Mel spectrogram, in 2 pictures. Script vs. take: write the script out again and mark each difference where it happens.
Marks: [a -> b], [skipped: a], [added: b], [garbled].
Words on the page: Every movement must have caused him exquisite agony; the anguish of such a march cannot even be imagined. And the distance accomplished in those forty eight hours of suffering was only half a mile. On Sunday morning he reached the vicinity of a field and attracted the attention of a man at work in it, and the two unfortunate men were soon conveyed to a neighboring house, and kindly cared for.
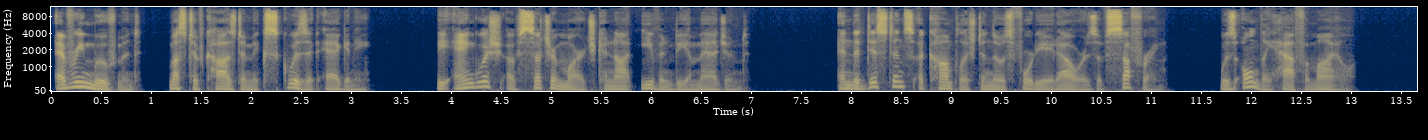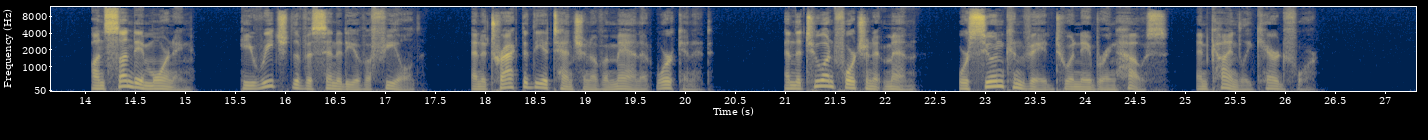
Every movement must have caused him exquisite agony; the anguish of such a march cannot even be imagined. And the distance accomplished in those forty eight hours of suffering was only half a mile. On Sunday morning he reached the vicinity of a field and attracted the attention of a man at work in it, and the two unfortunate men were soon conveyed to a neighboring house, and kindly cared for.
